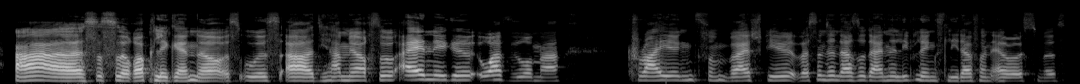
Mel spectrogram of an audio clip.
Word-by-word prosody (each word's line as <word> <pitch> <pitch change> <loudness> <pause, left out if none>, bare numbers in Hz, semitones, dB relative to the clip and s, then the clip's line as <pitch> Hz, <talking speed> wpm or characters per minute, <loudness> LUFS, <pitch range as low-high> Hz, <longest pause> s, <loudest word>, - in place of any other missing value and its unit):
Ah, 175 -3 +8
es 165 +3 -5
ist 190 0 -6
'ne 175 - +3
Rock-Legende 175 0 +1
aus 160 +1 -2
USA, 175 -1 +1
die 170 +2 -14
haben 185 +1 -4
ja 190 0 +1
auch - - -14
so 200 0 -4
einige 210 -1 +1
Ohrwürmer, 175 -5 -4 0.7
„Crying“ 195 +1 -4
zum 195 -2 -16
Beispiel. 185 +2 -5
Was 180 0 -9
sind 215 -1 -10
denn 205 - -7
da 185 0 -2
so 195 +1 -9
deine 185 0 -5
Lieblingslieder 180 -3 -8
von 175 -1 -14
Aerosmith? 160 0 -10
180 Hz, 145 wpm, -22 LUFS, 170-195 Hz, 0.7 s, Ah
